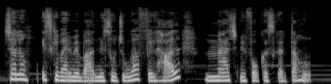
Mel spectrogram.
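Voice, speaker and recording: A woman's voice: lowish voice, fast talker, a little mellow, slightly rough, faint music behind. A woman voicing a cocky young college guy. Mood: teasing. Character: young male college sports star, cocky.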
